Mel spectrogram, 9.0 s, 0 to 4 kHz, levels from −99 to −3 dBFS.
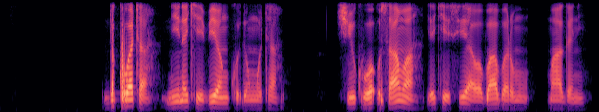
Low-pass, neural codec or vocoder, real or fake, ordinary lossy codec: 3.6 kHz; none; real; none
